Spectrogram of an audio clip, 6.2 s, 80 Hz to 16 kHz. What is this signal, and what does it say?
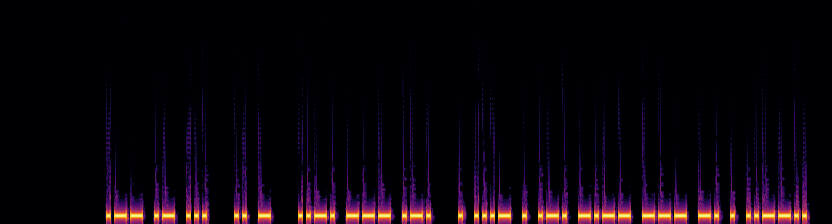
Morse code, heard as a keyed tone, about 40 wpm, 700 Hz. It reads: WAS IT FOR EVERYONE?
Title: Sentences from Top 1000 Words - Review Part 5 - 40wpm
